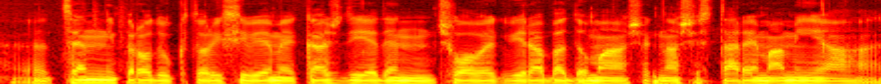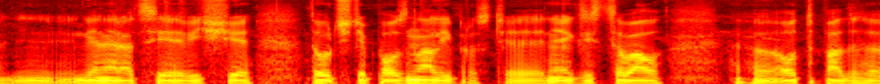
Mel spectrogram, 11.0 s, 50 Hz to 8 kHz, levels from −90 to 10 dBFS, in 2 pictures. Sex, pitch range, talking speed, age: male, 90-100 Hz, 125 wpm, 20-39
